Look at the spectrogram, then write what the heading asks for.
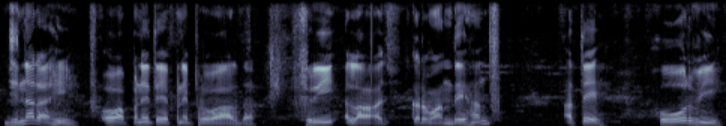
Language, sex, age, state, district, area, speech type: Punjabi, male, 30-45, Punjab, Jalandhar, urban, spontaneous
